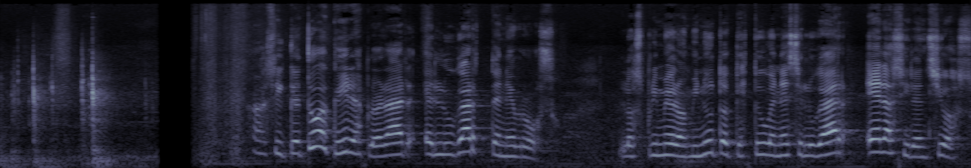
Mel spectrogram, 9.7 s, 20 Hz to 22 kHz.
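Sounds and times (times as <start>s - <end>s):
locked door of an abandoned castle rattling: 0.0s - 1.6s
speech: 2.5s - 5.6s, 6.2s - 9.7s.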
